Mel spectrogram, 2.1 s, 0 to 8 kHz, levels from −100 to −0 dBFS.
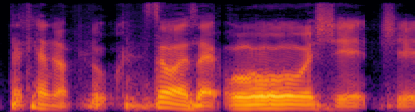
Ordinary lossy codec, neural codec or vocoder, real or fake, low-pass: none; codec, 16 kHz, 2 kbps, FreqCodec, larger model; fake; 7.2 kHz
